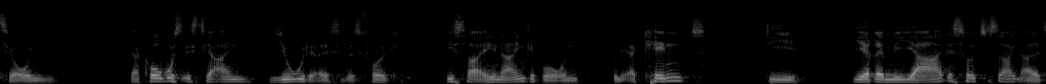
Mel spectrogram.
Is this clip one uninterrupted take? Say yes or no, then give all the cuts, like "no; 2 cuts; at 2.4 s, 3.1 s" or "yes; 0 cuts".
yes; 0 cuts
